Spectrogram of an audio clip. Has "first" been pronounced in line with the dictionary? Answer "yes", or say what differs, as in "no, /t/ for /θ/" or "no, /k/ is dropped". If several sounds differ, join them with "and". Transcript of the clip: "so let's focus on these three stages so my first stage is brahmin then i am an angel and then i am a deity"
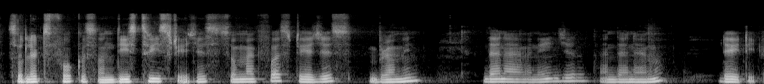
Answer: no, /s/ is dropped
